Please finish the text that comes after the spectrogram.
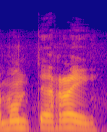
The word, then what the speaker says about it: Monterrey: Monterrey. Let me try. Monterrey. You gotta roll the R. Monterrey.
